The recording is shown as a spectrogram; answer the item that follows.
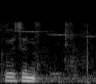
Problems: low volume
